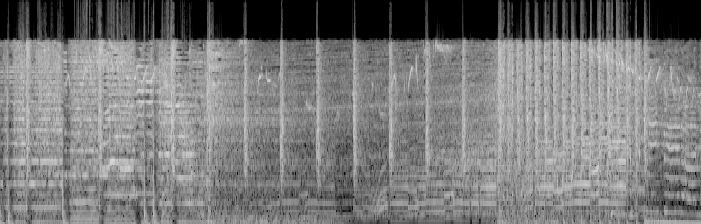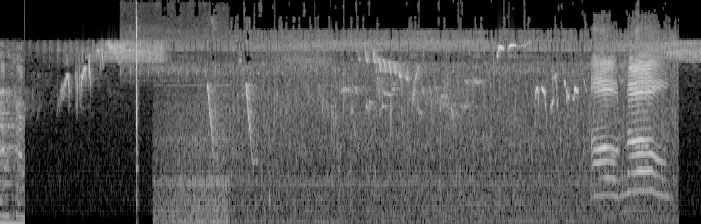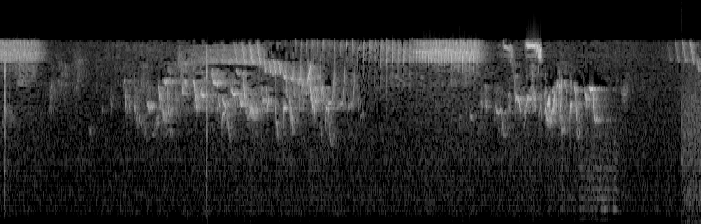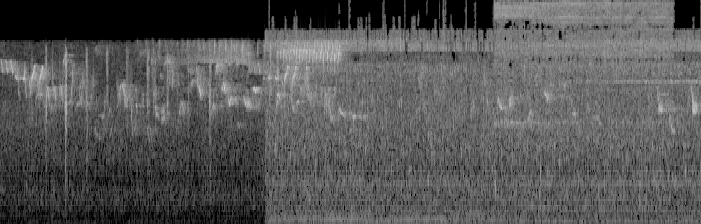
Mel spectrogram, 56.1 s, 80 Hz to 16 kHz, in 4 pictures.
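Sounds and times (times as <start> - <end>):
small birds chirping: 16.4 - 27.6, 41.9 - 56.0
water splashing from pipe: 17.1 - 27.6, 47.4 - 56.0.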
